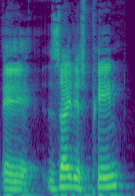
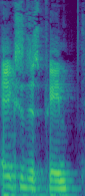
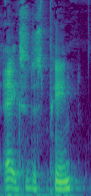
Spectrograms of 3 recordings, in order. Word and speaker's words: Xidus Pain: Just kidding, Exodus Pain. What joke? You're right, it was Xidus Pain. It was, no. Aye. I think he's wrong. I think he's saying his name wrong. There you go. Well, according to him, the owner of the name, it's Exodus Pain.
